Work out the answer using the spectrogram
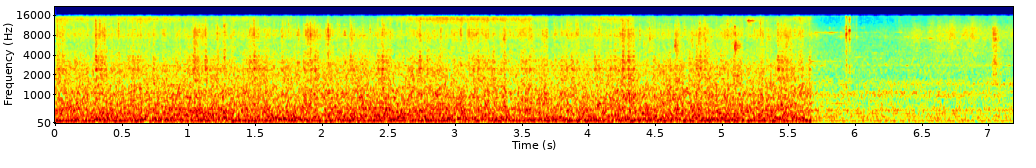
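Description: Steady running noise inside a 100 series shinkansen car travelling at speed: a loud rumble with a steady low hum. About two thirds of the way in it drops suddenly to a quieter, steady cabin noise.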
